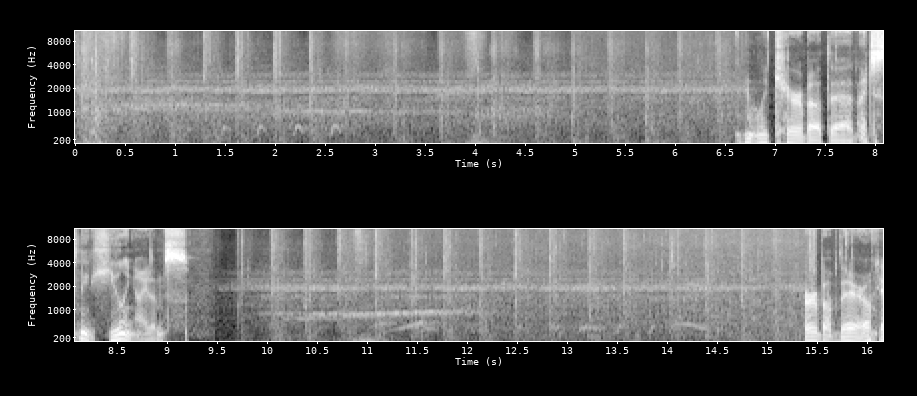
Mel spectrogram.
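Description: Footsteps rustle softly through undergrowth.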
